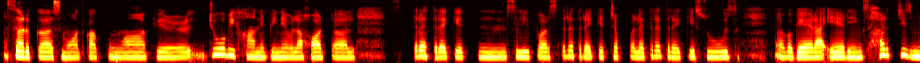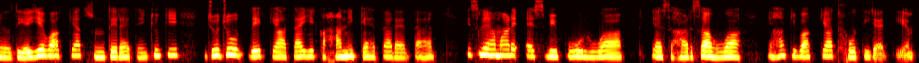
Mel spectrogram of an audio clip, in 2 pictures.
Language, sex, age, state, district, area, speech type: Urdu, female, 18-30, Bihar, Saharsa, rural, spontaneous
